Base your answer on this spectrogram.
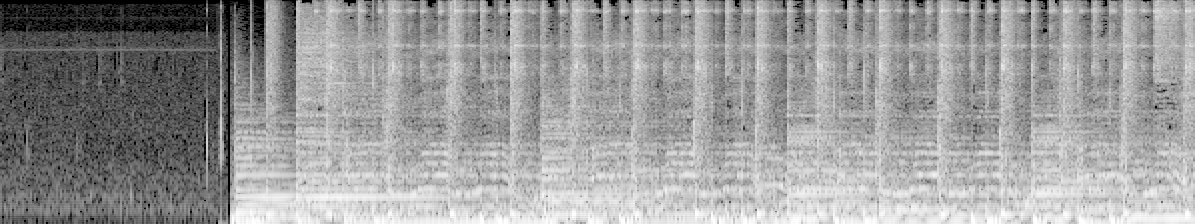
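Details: Near silence gives way after two seconds to loud, bass-heavy music with a strong beat, and no cat sounds are heard.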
